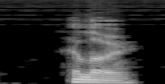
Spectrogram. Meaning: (interjection) 1. A greeting (salutation) said when meeting someone or acknowledging someone’s arrival or presence 2. A greeting used when answering the telephone
- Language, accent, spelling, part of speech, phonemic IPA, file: English, Australia, hello, interjection / noun / verb, /həˈləʉ/, En-au-hello.ogg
